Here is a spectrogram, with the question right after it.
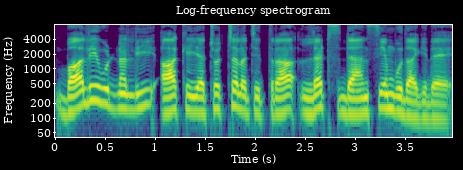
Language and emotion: Kannada, neutral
